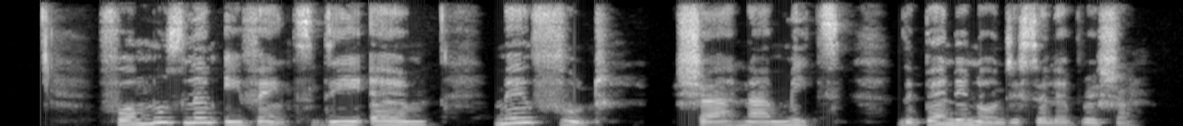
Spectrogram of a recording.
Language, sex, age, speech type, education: Nigerian Pidgin, female, 30-45, spontaneous, tertiary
